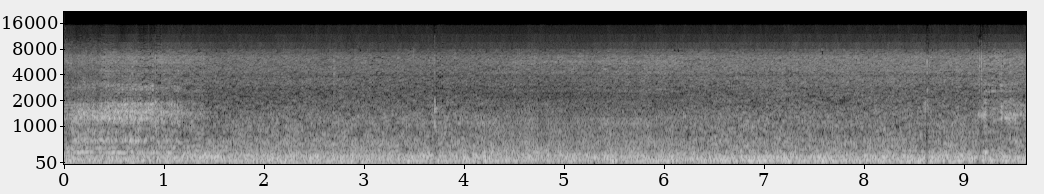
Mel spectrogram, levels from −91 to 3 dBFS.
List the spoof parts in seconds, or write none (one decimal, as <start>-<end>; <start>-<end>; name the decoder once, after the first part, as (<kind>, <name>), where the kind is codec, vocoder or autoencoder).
4.2-6.2 (codec, SNAC)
